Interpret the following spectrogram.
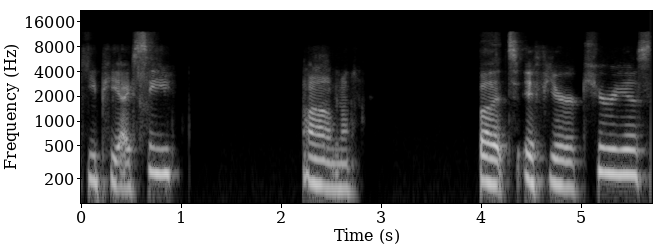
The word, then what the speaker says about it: Epique: to pronounce it because it's spelled in the French way but it is pronounced epic just like epic um but if you're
